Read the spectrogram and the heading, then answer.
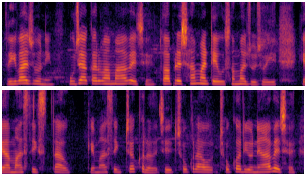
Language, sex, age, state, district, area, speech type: Gujarati, female, 18-30, Gujarat, Rajkot, urban, spontaneous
